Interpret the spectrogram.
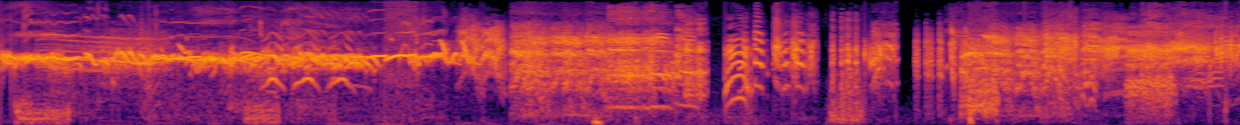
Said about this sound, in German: Also das ist jetzt nicht ein einzelner Vogel, sondern es sind viele verschiedene Vögel gewesen. Einfach erzeugt dieser Sound durch wildes Bewegen der Maus auf dieser Seite.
